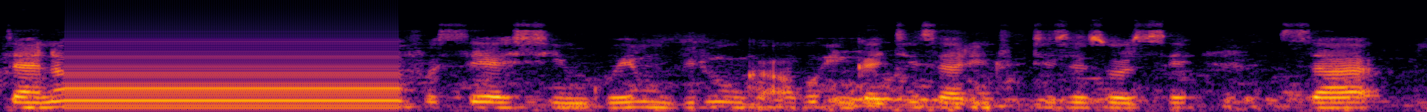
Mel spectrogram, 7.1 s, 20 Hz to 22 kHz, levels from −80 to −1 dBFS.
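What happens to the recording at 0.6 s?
At 0.6 s the audio is caught in a system hang loop that runs from 0.33 s to 2.00 s. The machine or its audio driver stalled while the sound hardware kept replaying the same ring buffer, so a single 11.61 ms slice of speech repeats exactly, well over a hundred times. That loop length fits a 512-sample buffer, and cycling at 86.1 Hz it merges into a steady, pitched buzz rather than a stutter.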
